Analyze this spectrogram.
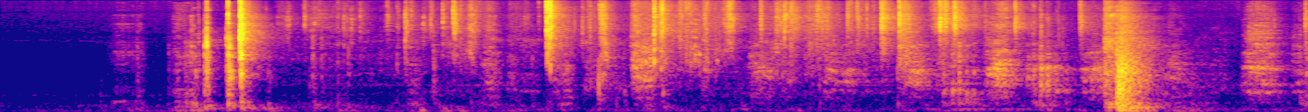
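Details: Bisuke, a field-type Labrador Retriever, during mating: rapid rhythmic panting breaths, with a louder sharp vocal burst near the end and scattered rustling and movement noises.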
